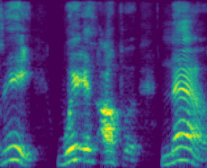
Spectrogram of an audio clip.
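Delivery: slow, loud, high mock demand; hyped-up demand. Aang wrecking ships to find Appa, loud mock anger. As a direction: hammer out the question, imitating fury. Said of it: "he gets hyped up".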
